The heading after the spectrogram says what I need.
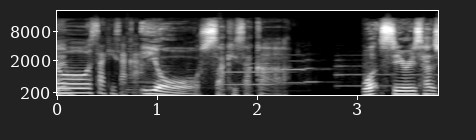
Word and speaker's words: Io Sakisaka: This is Aoi Sakasaka. How do you say her name? Io Sakisaka.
